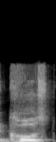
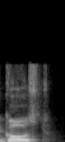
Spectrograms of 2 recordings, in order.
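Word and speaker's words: ghost: এটা গোস্টোস্ট ভূত এটাকে অনেকে ঘোস্ট বলেন ঘয়ে বলেন কিন্তু অরজিনা ঘয়ে হবে গোস্ট তার গার্কিন তারপ এই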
